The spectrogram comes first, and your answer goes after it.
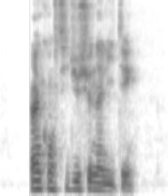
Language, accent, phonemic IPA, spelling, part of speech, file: French, France, /ɛ̃.kɔ̃s.ti.ty.sjɔ.na.li.te/, inconstitutionnalité, noun, LL-Q150 (fra)-inconstitutionnalité.wav
- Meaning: unconstitutionality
